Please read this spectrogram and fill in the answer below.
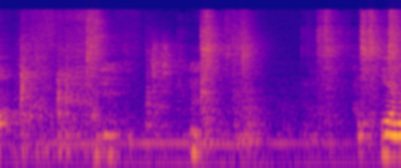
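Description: Steel tape measure being pulled out and held against the ceiling, giving a few short scrapes and clicks of the blade and case.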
